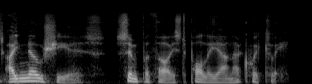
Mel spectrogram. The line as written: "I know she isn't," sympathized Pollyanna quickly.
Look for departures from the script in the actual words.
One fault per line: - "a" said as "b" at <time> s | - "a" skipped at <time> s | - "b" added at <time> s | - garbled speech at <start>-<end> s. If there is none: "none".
- "isn't" said as "is" at 0.7 s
